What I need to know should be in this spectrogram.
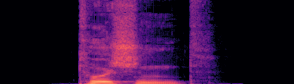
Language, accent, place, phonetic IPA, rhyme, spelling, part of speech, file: German, Germany, Berlin, [ˈtʊʃn̩t], -ʊʃn̩t, tuschend, verb, De-tuschend.ogg
- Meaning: present participle of tuschen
